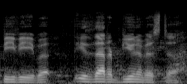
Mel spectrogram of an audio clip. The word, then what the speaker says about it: Buena Vista: pronounced like Buena yes it is a mispronunciation of the Spanish words for beautiful view in the early days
